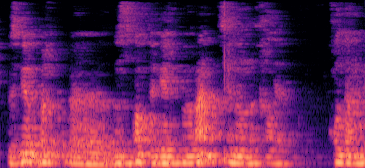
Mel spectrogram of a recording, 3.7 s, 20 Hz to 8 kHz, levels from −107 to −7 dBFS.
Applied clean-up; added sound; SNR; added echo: classical method WPE with log-MMSE.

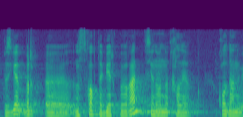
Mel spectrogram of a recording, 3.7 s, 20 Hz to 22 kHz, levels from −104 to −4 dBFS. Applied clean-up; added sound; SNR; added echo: none; none; none; none.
